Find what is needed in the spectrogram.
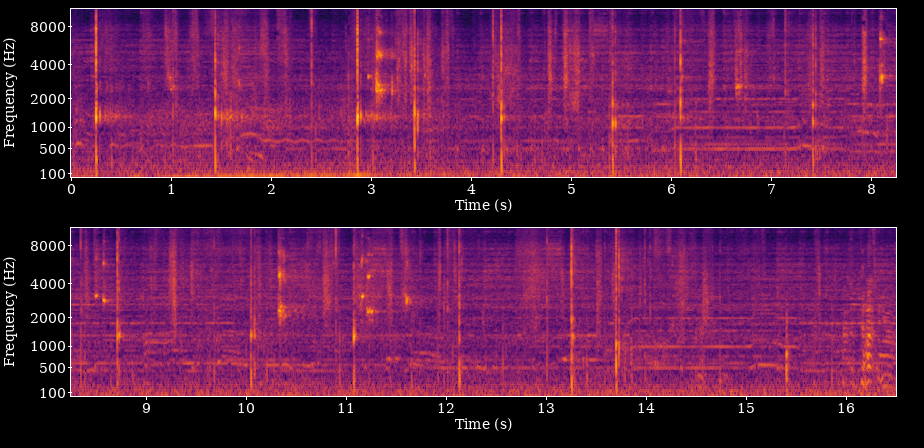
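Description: A pickleball rally: a long run of sharp pops from paddles striking the plastic ball, with some bounces on the hard court, coming at uneven intervals of about one a second or faster.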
